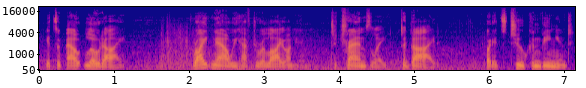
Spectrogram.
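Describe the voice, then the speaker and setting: Male actor for a suspicious strategist, calm mid-range voice, light hiss. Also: mid-range voice, natural voice. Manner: measured, analytical, suspicious. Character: suspicious measured male ally, analytical. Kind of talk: video game voice acting.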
